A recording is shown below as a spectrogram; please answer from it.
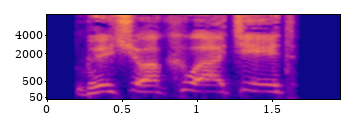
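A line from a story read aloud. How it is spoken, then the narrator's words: Goat's sudden shout. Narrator (Russian): вдруг крикнул козел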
